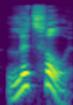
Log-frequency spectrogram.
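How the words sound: British accent, the t is pronounced clearly. "영국식으로는 little, little 이렇게 T 소리를 명확하게 살려서"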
